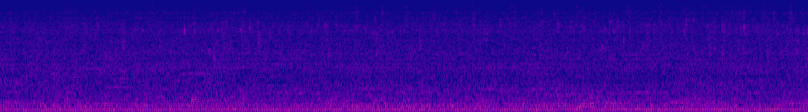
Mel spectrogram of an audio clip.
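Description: Aquarium water circulation: water pouring and splashing steadily into the tank, over a steady low hum.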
